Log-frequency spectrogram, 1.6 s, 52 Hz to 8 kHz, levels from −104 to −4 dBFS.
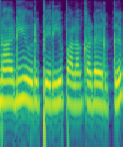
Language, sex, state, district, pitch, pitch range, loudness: Tamil, female, Tamil Nadu, Nilgiris, 240 Hz, 225-245 Hz, -11 LUFS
